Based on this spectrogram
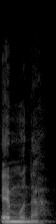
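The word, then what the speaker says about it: אמונה: 뜻인가 찾아봤습니다 히브리어 발음으로는 에나는 거예요 에무나 그런데이 단어가 쓰여진 장소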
